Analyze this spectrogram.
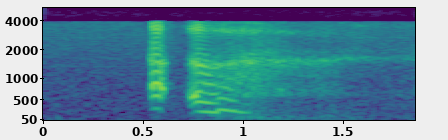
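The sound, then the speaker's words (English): A single sneeze: a short, sharp catch of breath, then a longer breathy burst that trails away, fairly faint and alone. “Sorry, I had to sneeze.”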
